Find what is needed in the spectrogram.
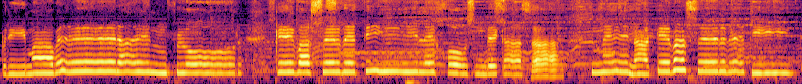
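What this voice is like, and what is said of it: Singing in tune, pretty voice. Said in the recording (Spanish): “Pero si cantas divinamente, qué bien entonada, qué bonita voz. ¡Qué bien cantado!”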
